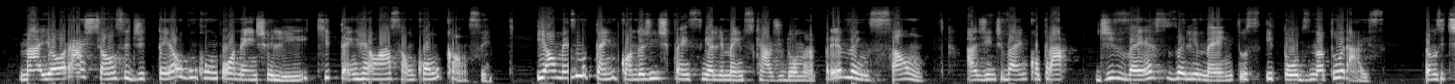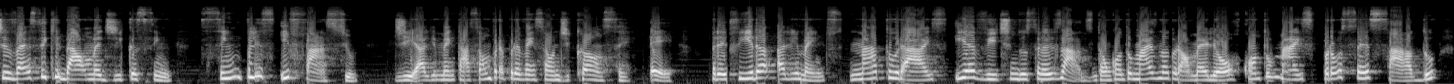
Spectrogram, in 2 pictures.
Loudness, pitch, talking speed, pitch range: -11 LUFS, 245 Hz, 140 wpm, 215-285 Hz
